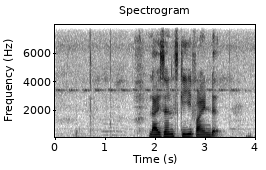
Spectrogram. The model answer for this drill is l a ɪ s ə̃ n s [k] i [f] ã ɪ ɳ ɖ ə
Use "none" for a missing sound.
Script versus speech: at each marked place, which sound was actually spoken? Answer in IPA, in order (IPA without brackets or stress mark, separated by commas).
k, f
